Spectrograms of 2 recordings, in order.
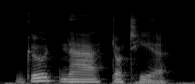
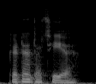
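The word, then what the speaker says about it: Guðnadóttir: It's a very difficult surname to pronounce. Look, I'm going to show you it on my phone. So it's Gudnadottir. Gudnadottir.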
